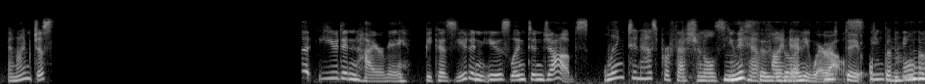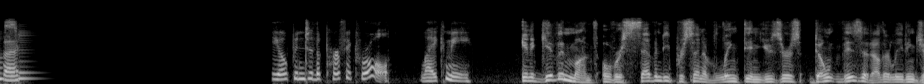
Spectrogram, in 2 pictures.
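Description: From 0.51 to 3.03 s the speech stops for about 2.5 s. A brief fading buzz carries the last sound. Then there is silence for roughly 2.4 s. This is a long network dropout, likely a stretch of lost packets. The missing speech never returns.

From 8.89 to 9.41 s the sound turns choppy and robotic. There are seven short holes, the longest 38 ms. Each is patched by stretching the previous sound. About a third of this span is filled in this way. This is repeated packet loss.

A second long network dropout follows right after, from 9.45 to 11.99 s. Again a short fading tail covers the gap before silence takes over, for roughly 2.2 s. The likely cause is another run of lost packets. That part of the speech is gone. Throughout, the sound ends near 8 kHz, which fits a wideband call codec such as Opus at around 24 kbps.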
